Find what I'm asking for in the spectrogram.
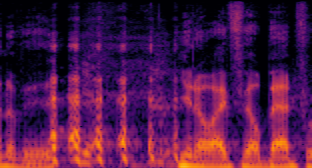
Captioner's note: Steph laughs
